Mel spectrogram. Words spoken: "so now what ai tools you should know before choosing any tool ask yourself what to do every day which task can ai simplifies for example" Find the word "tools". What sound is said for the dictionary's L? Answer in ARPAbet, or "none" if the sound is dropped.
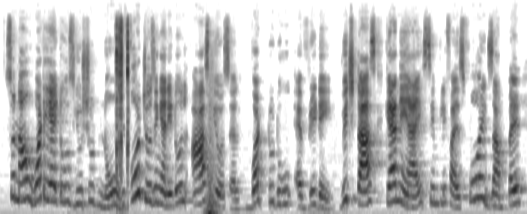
none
